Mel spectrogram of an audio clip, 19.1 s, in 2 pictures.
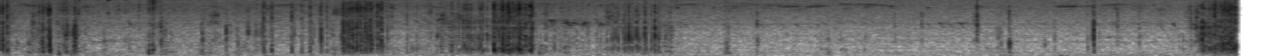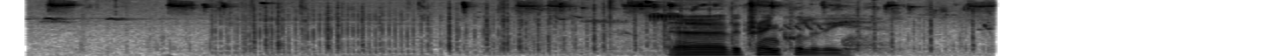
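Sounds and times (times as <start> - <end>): scattered rustles and clicks: 0.0 - 5.1, 10.8 - 17.0
birds chirping: 0.0 - 17.0.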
